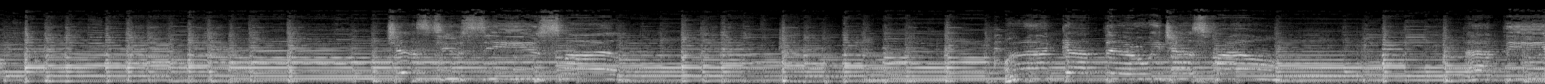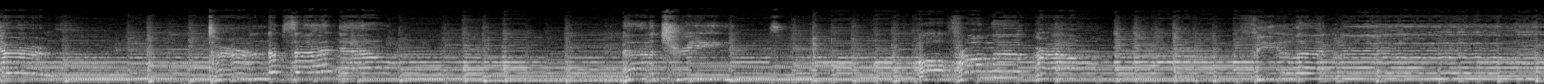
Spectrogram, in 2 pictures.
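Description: A man singing a slow song while strumming a steel-string acoustic guitar, the guitar chords ringing steadily and the voice coming in phrases that start about four seconds in.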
